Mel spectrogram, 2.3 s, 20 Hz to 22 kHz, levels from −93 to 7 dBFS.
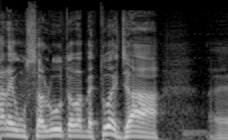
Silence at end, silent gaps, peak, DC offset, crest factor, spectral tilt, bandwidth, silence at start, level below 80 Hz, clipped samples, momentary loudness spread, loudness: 0 s; none; -4 dBFS; under 0.1%; 16 dB; -6.5 dB/octave; 17.5 kHz; 0 s; -50 dBFS; under 0.1%; 9 LU; -19 LUFS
